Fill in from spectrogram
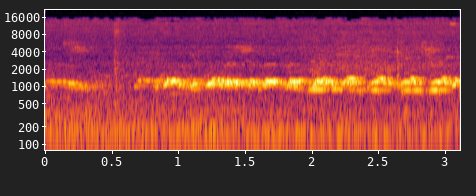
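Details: Zebra dove song used to prompt other doves into singing, heard here only as a soft, continuous rolling trill at a steady pitch over a low background hum, with no loud bursts.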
